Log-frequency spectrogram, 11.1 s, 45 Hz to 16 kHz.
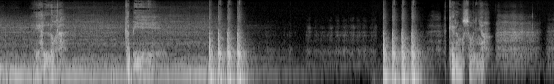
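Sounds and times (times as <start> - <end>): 
speech: 0.7 - 1.4, 2.5 - 3.3, 9.0 - 9.9
firm knocking on a bedroom door: 4.2 - 5.0, 7.6 - 8.5.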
